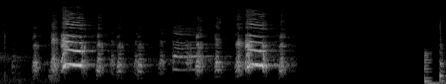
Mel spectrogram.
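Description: Rooster crowing and clucking as a break-bumper sound effect. It cuts off about three seconds in, leaving dead silence.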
